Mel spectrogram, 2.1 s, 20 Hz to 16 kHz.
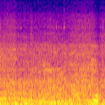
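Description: Kawasaki Versys X300 motorcycle riding steadily over a dirt trail: engine running at cruising speed under steady wind rush on the microphone, with tyres on loose gravel.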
